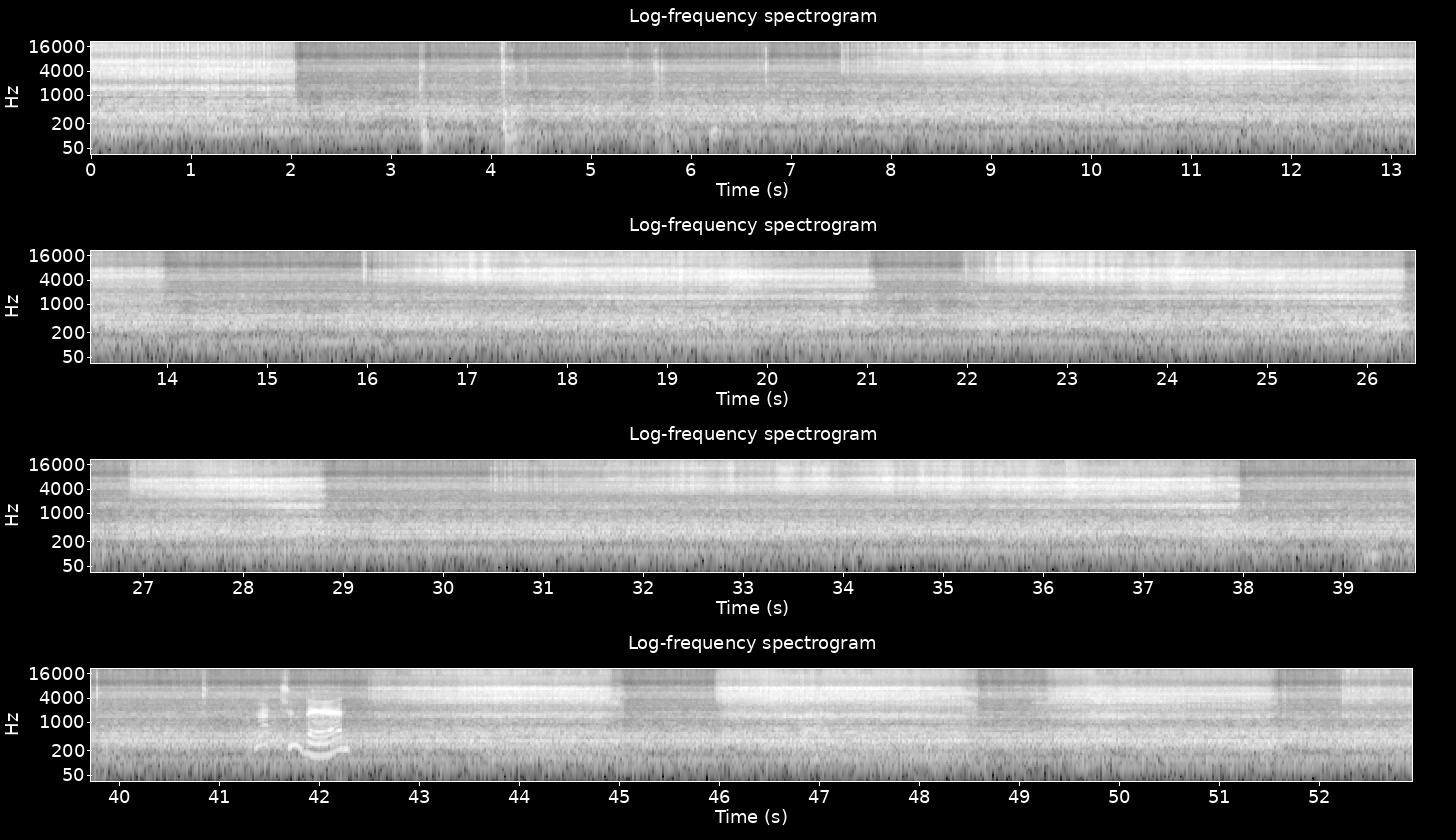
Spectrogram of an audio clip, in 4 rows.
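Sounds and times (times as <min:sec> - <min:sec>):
lathe motor hum: 0:00.0 - 0:02.1, 0:07.5 - 0:14.0
turning tool shaving wood: 0:00.0 - 0:02.1, 0:07.5 - 0:14.1, 0:15.9 - 0:21.1, 0:21.9 - 0:28.9, 0:30.4 - 0:38.0, 0:41.4 - 0:45.1, 0:45.9 - 0:51.6, 0:52.2 - 0:52.9.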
